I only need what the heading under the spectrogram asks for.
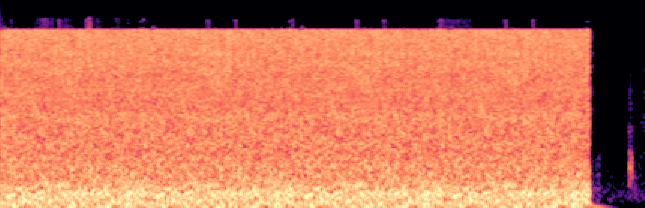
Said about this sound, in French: Ceci serait un bruit rose.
